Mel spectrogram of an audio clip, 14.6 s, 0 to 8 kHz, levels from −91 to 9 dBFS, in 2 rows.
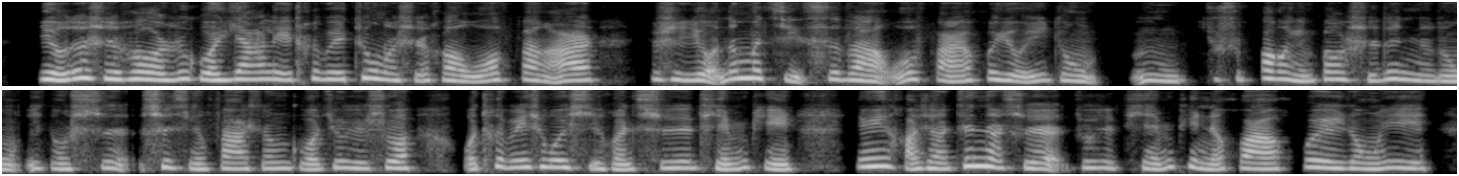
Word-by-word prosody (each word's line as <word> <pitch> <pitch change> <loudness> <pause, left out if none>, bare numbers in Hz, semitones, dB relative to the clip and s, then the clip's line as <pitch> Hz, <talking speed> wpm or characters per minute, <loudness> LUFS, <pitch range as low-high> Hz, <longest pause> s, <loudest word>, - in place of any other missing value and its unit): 有 245 -4 +5
的 295 +3 +5
时 275 -2 +3
候 255 -1 +4
如 240 +4 +2
果 235 -3 +4
压 255 +2 +2
力 250 -2 +1
特 250 +4 -3
别 250 -1 +2
重 290 +2 +2
的 230 - 0
时 210 -1 -4
候， 215 -2 +1
我 180 +5 +1
反 230 -1 -2
而 215 +5 +2 0.2
就 250 - -6
是 245 -1 -1
有 220 0 +2
那 265 - +1
么 290 0 +6
几 275 - -4
次 255 - -5
吧， 215 -5 +3
我 240 - -2
反 240 -5 -3
而 190 - 0
会 240 +2 -1
有 190 -6 0
一 185 - -1
种， 210 -6 -3 0.2
嗯， 195 -2 -2
就 240 - -14
是 235 +1 -10
暴 265 +3 +1
饮 195 -3 0
暴 255 +4 -2
食 225 -4 -6
的 260 +5 0
那 225 -5 -1
种 185 -2 0
一 - - -4
种 200 -2 -2
事 195 0 -4
事 255 - -1
情 195 -4 -2
发 205 0 0
生 215 +1 -2
过。 185 -4 -2
就 235 +4 -2
是 215 -2 0
说 220 +1 0 0.2
我 190 - -1
特 275 - -2
别 255 -1 +1
是 270 - 0
我 255 -1 +3
喜 235 -4 -3
欢 185 -3 0
吃 225 +4 -2
甜 220 -1 -1
品， 185 -7 0 0.3
因 270 - 0
为 290 - +6
好 215 -9 0
像 210 -1 +1
真 295 +8 +5
的 275 -5 +5
是， 215 -5 -1
就 235 - -3
是 235 - -3
甜 205 +2 -3
品 265 -4 -2
的 180 - +1
话， 200 -1 +3
会 230 +3 +1
容 210 -1 -1
易 220 -3 -2
225 Hz, 325 characters per minute, -20 LUFS, 205-250 Hz, 0.3 s, 么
